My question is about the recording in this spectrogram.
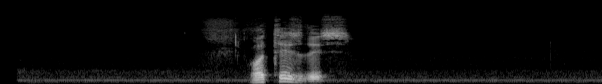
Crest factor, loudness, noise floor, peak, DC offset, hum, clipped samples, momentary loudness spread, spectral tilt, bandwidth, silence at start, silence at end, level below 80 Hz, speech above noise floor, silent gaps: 26 dB; -22 LUFS; -54 dBFS; -4 dBFS; under 0.1%; none; under 0.1%; 22 LU; -5.5 dB/octave; 11 kHz; 2.1 s; 2.55 s; -66 dBFS; 33 dB; none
